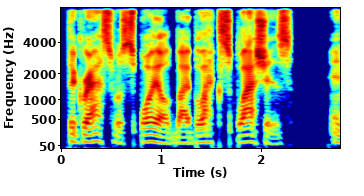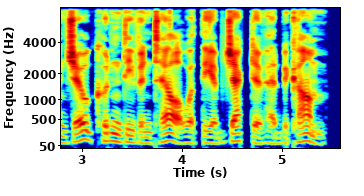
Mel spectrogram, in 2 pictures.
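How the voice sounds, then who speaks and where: A man's voice: low-pitched, moderate pace, no echo, studio quality. A man narrating scripted fiction as an audiobook reader.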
